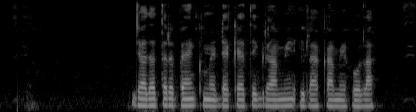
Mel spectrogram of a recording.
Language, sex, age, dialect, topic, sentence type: Bhojpuri, male, 18-24, Western, banking, statement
